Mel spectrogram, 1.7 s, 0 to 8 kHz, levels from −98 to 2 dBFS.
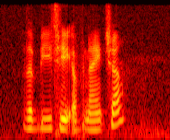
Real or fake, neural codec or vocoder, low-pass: fake; vocoder, 44.1 kHz, 80 mel bands, Vocos; 7.2 kHz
